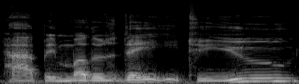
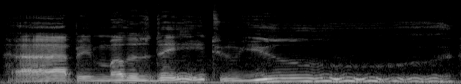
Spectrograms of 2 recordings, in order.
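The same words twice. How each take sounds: First: The voice sounds dry, without added reverb. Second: The voice sounds echoey, with added reverb.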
